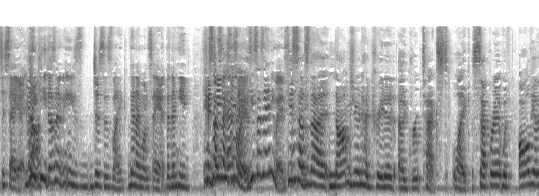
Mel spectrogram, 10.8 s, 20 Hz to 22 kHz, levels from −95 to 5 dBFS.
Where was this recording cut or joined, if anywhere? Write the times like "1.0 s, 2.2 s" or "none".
none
